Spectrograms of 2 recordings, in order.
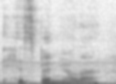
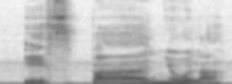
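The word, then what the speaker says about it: Española: the island of oh I always kind of pronounced it with Hispanola but they're leaving off the AG Espanola Espanola okay no h I learned something new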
